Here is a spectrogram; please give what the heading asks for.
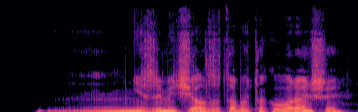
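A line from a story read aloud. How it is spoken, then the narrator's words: Uncertain, recalling. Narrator (Russian): неуверенно попытался припомнить я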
